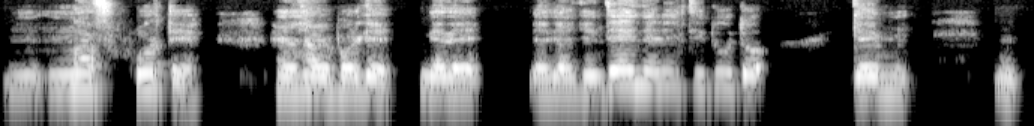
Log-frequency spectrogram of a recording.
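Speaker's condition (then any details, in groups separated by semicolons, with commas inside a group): Down syndrome; Down syndrome from birth, genetic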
